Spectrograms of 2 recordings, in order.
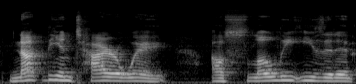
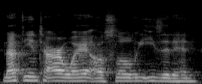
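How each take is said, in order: First: It is read at a slower pace. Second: It is read at a fast pace.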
